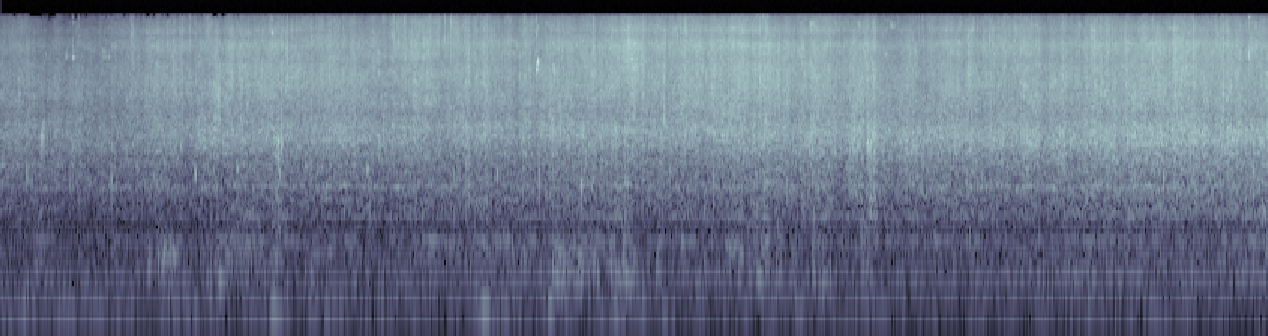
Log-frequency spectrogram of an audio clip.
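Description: A car tyre dragged by a Belgian draft horse, scraping and rushing over wet asphalt: a steady rough noise that grows slightly louder, with a few light knocks scattered through it.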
